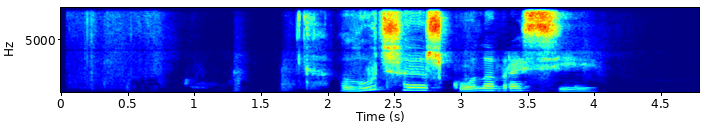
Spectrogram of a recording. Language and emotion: Russian, neutral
